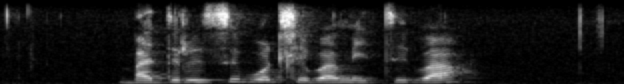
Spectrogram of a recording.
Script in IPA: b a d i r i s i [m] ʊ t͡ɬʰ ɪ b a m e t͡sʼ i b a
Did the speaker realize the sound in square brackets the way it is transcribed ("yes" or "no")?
no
